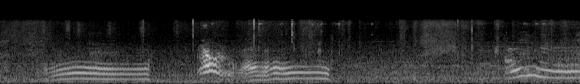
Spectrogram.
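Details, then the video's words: Pickles, a Japanese Chin dog, sings in a drawn-out, tuneful howl: two long steady 'woo' notes with a brief sharp yelp between them, then a rising, swelling note that begins near the end. A quiet room hum sits underneath. "Pickles the japanese chin woooooo!!!!"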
